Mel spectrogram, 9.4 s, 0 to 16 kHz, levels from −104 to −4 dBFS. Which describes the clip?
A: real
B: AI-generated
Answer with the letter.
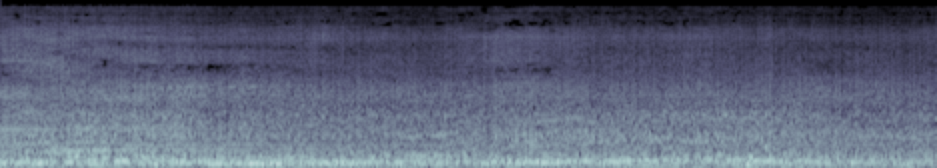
B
